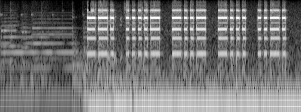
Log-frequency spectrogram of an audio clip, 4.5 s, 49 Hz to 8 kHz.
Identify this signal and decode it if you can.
Morse code, heard as a keyed tone, about 26 wpm, 2100 Hz, with noise. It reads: G4XBF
